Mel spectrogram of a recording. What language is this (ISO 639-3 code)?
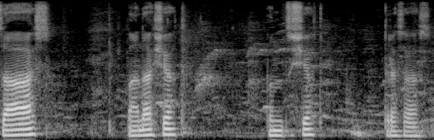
kas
